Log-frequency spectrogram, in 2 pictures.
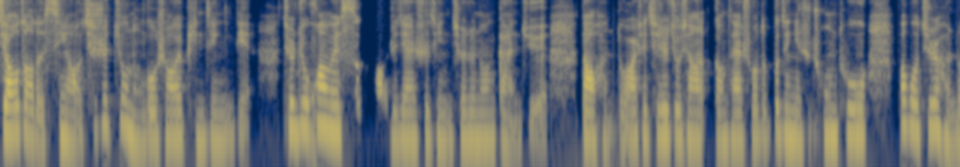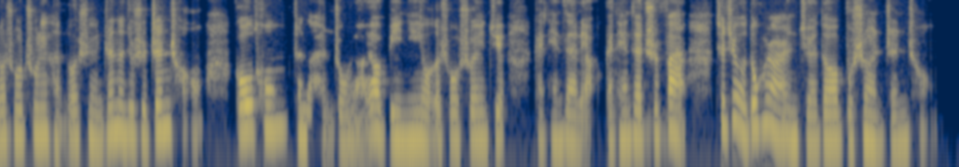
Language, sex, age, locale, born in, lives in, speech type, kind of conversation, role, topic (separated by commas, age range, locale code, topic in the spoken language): Chinese, female, 25-29, zh-CN, China, United States, conversation, advice, advisor, 你为什么一遇到冲突就会立刻沉默或逃避沟通？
